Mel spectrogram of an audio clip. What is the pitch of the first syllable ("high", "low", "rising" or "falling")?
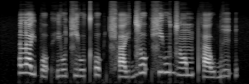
falling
